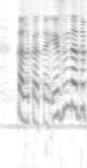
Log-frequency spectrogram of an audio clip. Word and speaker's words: Kolkata: Welcome to the 10th edition of the Apeejay Kolkata Literary Festival.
